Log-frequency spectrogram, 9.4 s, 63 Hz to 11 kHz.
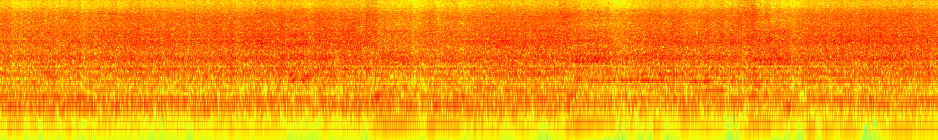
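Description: Novitec N-Largo Ferrari F12berlinetta's V12 engine idling at a standstill, a steady low note whose pitch wavers slightly now and then.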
